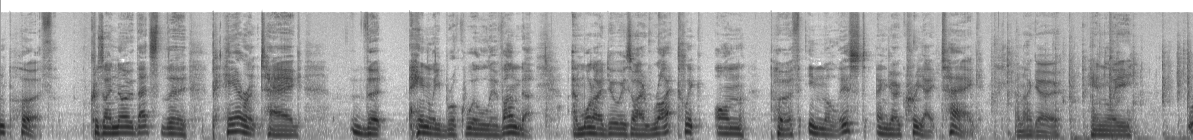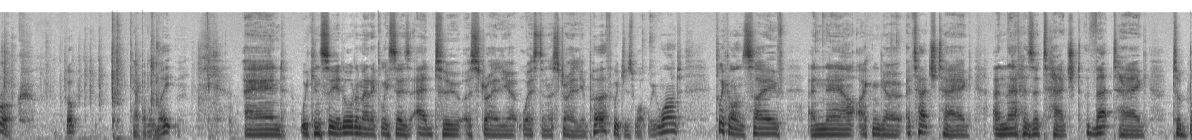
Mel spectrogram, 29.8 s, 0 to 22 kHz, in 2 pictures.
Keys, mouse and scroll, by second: 8.0 click, 11.2 click, 12.2-16.7 typing, 22.8 click, 25.0 right click, 25.9 click.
